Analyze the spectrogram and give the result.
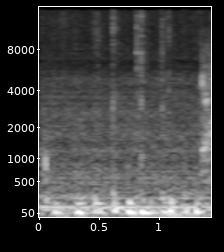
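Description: Soft, scattered clicks of someone typing on a computer keyboard, a few quick keystrokes spaced irregularly and quiet, with no voices.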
